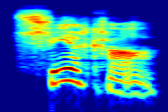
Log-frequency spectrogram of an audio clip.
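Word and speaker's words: Feachar: makes sense no well it's actually Scottish is it really yeah it's Scottish GIC from and I'm going to murder the pronouncing ation here fear car f e a c h a r so it's Scottish origin and it means beloved man I I suppose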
